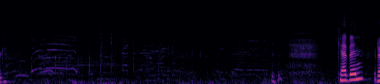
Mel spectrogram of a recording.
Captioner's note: applause & Cheers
